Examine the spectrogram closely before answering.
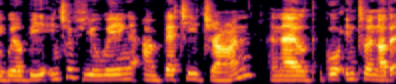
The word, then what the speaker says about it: Jean: our overall cultural competency her last name is spelt j-e-a-n and just seeing that word it makes me go to gene right and then what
